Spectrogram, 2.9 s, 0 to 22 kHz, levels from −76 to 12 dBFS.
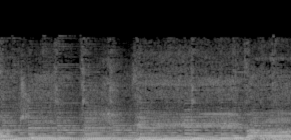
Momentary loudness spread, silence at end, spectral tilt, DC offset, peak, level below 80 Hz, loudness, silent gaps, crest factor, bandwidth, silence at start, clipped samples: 2 LU; 0 s; -5 dB/octave; under 0.1%; -6 dBFS; -30 dBFS; -16 LUFS; none; 12 dB; 17 kHz; 0 s; under 0.1%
